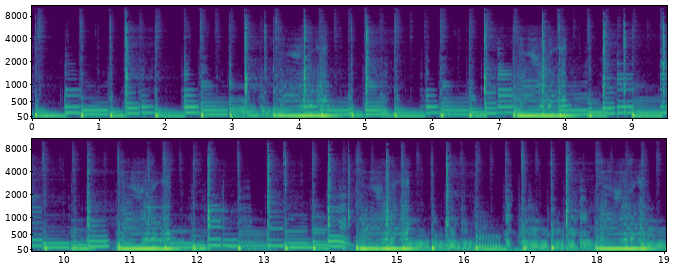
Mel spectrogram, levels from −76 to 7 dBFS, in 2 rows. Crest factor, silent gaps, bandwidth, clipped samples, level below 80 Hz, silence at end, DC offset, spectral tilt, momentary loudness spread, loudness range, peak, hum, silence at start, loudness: 16 dB; none; 9.6 kHz; under 0.1%; -26 dBFS; 0 s; under 0.1%; -6.5 dB/octave; 9 LU; 2 LU; -2 dBFS; none; 0 s; -18 LUFS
